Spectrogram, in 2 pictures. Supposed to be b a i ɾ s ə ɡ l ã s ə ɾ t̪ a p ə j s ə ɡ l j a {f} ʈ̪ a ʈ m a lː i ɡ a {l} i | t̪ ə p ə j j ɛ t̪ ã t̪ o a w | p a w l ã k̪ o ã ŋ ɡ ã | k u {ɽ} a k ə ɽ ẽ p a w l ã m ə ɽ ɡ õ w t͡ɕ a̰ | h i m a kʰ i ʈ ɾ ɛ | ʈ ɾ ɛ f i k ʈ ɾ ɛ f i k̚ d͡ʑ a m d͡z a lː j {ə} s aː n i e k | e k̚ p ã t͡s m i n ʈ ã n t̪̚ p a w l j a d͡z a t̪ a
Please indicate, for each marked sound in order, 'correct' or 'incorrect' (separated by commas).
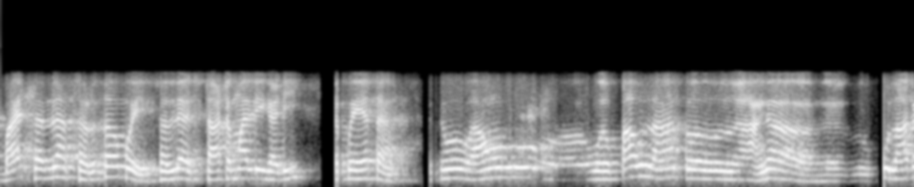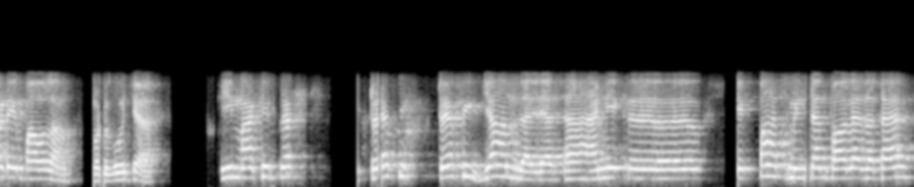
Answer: incorrect, incorrect, incorrect, incorrect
